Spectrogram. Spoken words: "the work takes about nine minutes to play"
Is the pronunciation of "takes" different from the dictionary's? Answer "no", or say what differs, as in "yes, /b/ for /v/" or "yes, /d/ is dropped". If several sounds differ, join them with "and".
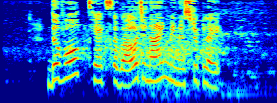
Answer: no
